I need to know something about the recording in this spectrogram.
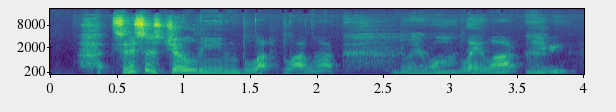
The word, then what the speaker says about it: Blaylock: Blaylock, maybe? It's actually Jolene Blaylock. Okay, I said the Canadian pronunciation Blalock, but it's Blaylock.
